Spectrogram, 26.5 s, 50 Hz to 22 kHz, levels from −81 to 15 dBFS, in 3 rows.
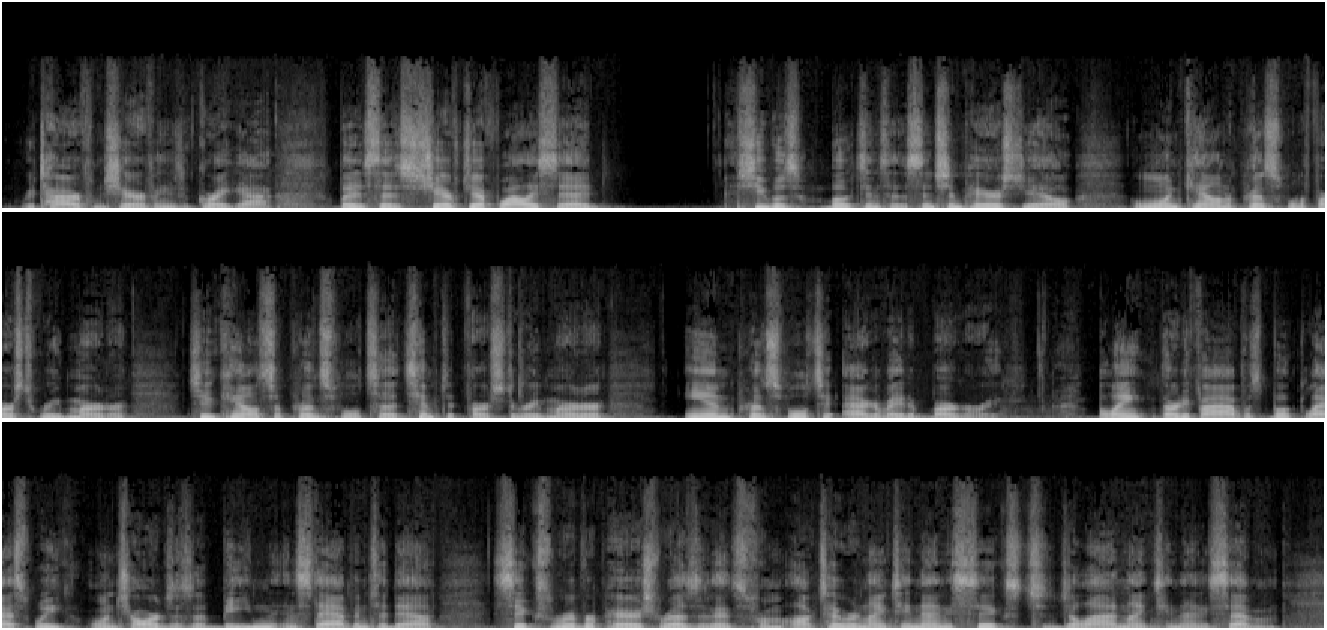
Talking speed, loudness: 155 wpm, -20 LUFS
